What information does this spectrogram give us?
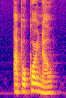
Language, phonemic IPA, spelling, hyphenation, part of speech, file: Dutch, /ˌaː.poː.kɔi̯.nu/, apokoinou, apo‧koi‧nou, noun, Nl-apokoinou.ogg
- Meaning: apokoinou (rhetorical device)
